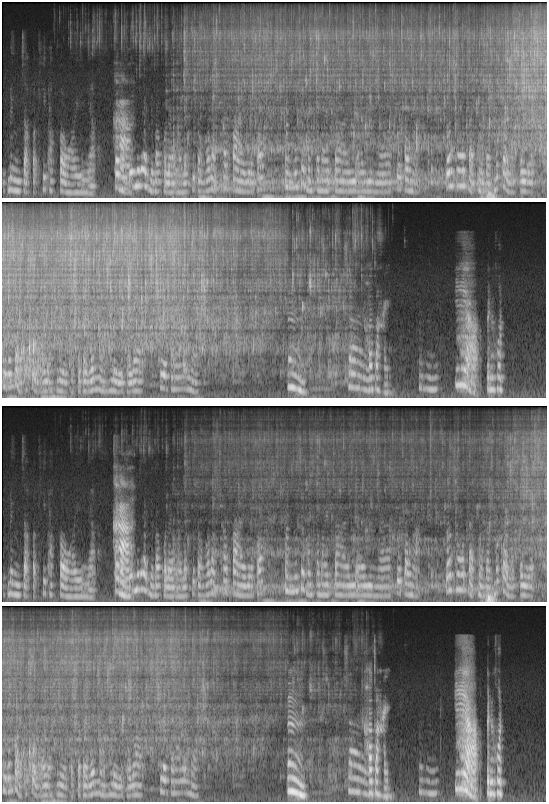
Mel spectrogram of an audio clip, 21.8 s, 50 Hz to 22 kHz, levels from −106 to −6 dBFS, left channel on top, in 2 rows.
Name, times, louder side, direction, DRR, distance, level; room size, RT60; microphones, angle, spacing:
voice 1, 0.0-1.9 2.2-5.4 5.6-8.4 8.9-13.8 14.0-14.9 17.7-18.3 19.2-19.7, equal, 5° right, 0.4 m, -31 dB
Liquid, 1.3-1.9 2.3-18.4, left 9 dB, 80° left, 0.5 m, -30 dB
voice 2, 2.2-2.6 9.7-9.8 16.6-17.0 18.2-18.7 19.9-20.9, right 7 dB, 80° right, 0.3 m, -23 dB
2.4 x 2.3 x 2.4 m
head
